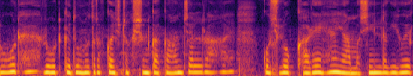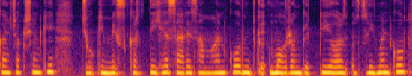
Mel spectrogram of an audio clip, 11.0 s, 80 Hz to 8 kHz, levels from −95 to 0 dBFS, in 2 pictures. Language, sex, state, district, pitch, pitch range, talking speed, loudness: Hindi, female, Bihar, Gopalganj, 230 Hz, 225-240 Hz, 190 wpm, -18 LUFS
